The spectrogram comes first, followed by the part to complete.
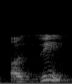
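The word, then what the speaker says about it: עזי: Not O and Z, but Oz-Z. Ozi.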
